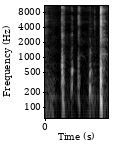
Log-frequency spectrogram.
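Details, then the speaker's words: Run of five short, dry coughs in quick succession, the last one loudest, from an ill woman taking prescribed cough medicine. A listener doubts it and suspects the cough is put on. "Did that sound like a put-on cough to you? Because it did to me."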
